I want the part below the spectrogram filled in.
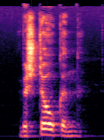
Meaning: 1. to attack, to shoot at 2. to shell, to bombard 3. to plague, to harass
- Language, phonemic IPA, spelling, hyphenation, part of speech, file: Dutch, /bəˈstoːkə(n)/, bestoken, be‧sto‧ken, verb, Nl-bestoken.ogg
